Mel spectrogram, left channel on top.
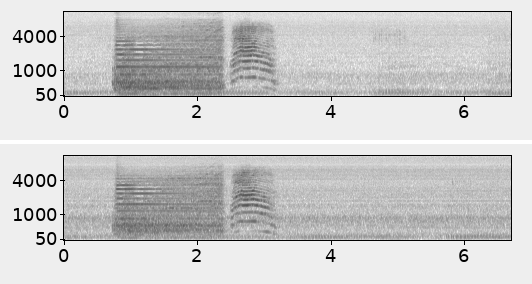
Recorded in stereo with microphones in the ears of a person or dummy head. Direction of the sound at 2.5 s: Centre (ahead or behind).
